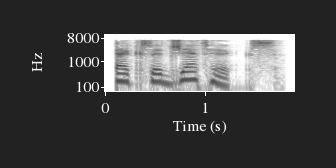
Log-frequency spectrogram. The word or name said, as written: exegetics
